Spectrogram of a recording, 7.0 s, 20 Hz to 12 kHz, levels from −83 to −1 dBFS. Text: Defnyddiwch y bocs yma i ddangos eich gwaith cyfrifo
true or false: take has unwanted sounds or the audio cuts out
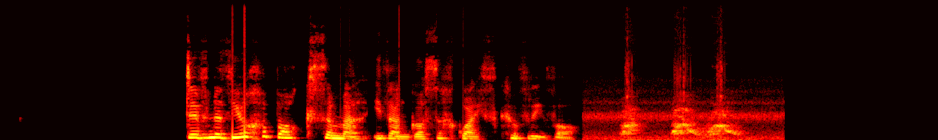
true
